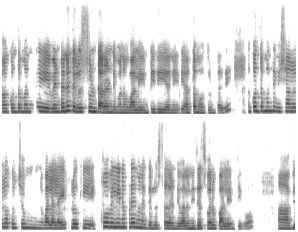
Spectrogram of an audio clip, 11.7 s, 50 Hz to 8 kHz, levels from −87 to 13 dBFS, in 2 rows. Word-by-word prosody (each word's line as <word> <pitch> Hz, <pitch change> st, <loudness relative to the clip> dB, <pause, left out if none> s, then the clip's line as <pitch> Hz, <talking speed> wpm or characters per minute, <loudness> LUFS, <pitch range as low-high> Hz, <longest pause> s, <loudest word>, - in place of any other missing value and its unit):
ఆ!కొంతమంది 245 Hz, +3 st, -2 dB, 0.3 s
వెంటనే 280 Hz, +6 st, +5 dB
తెలుస్తు 260 Hz, -1 st, +2 dB
ఉంటారండి. 210 Hz, -5 st, +5 dB
మనం 190 Hz, 0 st, -3 dB
వాళ్ళు 185 Hz, 0 st, +2 dB
ఏంటిది 200 Hz, +2 st, -3 dB, 0.2 s
అనేది 180 Hz, +4 st, -6 dB
అర్థమవుతుంటది. 190 Hz, -, -4 dB, 0.5 s
కొంతమంది 295 Hz, 0 st, +2 dB
విషయాలలో, 270 Hz, +1 st, -1 dB
కొంచెం 255 Hz, +1 st, -4 dB, 0.4 s
వాళ్ళ 220 Hz, 0 st, +4 dB
లైఫ్‌లోకి 250 Hz, +4 st, -1 dB, 0.2 s
ఎక్కువ 315 Hz, +10 st, -1 dB
వెళ్ళినప్పుడే 290 Hz, +1 st, +2 dB
మనకు 240 Hz, -4 st, -3 dB
తెలుస్తదండి 200 Hz, -2 st, -3 dB
వాళ్ళ 185 Hz, 0 st, 0 dB
నిజస్వరూపాలు 200 Hz, -2 st, 0 dB
ఏంటివో. 170 Hz, -, -12 dB, 0.6 s
ఆ! -, -, 0 dB
అవి 200 Hz, +3 st, -2 dB
220 Hz, 120 wpm, -24 LUFS, 195-260 Hz, 0.6 s, వెంటనే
